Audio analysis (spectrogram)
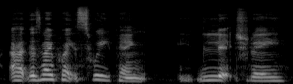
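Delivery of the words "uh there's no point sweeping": usual speaking voice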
